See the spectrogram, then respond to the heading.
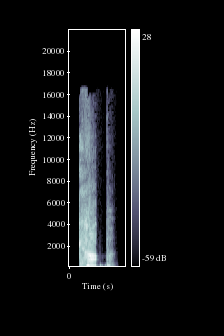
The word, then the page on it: cup: British English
